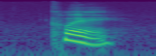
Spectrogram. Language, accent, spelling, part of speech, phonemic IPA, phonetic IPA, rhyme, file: English, US, clay, noun / verb, /kleɪ/, [kl̥eɪ], -eɪ, En-us-clay.ogg
- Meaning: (noun) 1. A mineral substance made up of small crystals of silica and alumina, that is ductile when moist; the material of pre-fired ceramics 2. An earth material with ductile qualities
